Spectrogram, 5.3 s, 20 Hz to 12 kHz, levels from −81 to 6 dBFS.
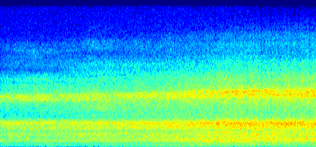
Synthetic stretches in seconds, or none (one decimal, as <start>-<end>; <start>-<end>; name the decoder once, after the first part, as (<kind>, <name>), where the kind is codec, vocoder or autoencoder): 0.0-1.5 (vocoder, BigVGAN v2); 3.1-5.3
